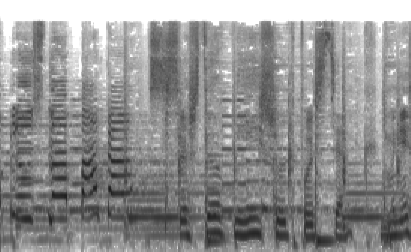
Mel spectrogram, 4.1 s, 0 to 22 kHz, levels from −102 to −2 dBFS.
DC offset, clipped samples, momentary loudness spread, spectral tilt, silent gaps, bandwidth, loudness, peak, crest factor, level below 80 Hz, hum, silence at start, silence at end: under 0.1%; under 0.1%; 6 LU; -3 dB/octave; none; 16.5 kHz; -20 LUFS; -6 dBFS; 14 dB; -56 dBFS; none; 0 s; 0 s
